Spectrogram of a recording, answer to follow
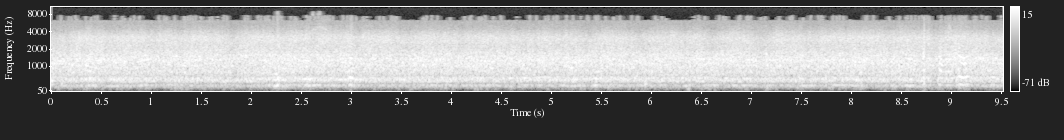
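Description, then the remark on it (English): A dense, steady, loud drone of many honeybees buzzing together inside a hive, continuing without pause for the whole stretch with no voices. “So when a bee comes in from harvesting or from angry battle, it flies into the hive, and here's some picture of it, and it waggles its beard.”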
